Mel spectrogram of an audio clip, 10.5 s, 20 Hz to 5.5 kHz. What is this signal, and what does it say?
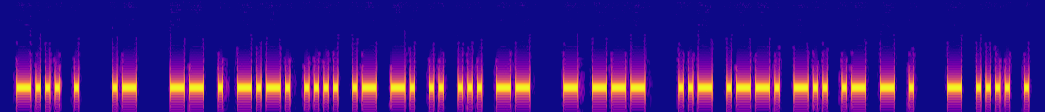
Morse code, heard as a keyed tone, about 25 wpm, 600 Hz. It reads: BE A MECHANISM TO UPDATE THE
